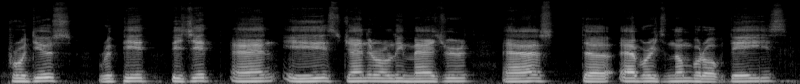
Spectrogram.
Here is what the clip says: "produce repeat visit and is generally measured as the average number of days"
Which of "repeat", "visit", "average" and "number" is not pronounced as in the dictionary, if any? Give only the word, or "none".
visit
